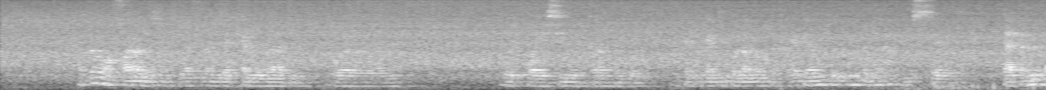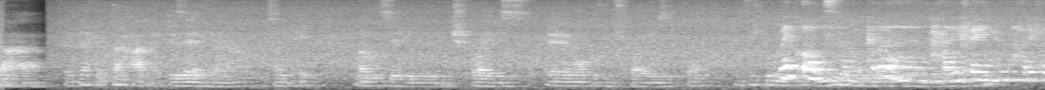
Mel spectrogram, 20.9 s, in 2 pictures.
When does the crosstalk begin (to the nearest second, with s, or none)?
18 s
